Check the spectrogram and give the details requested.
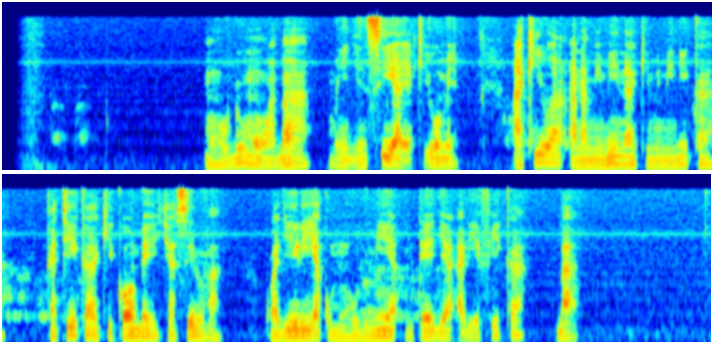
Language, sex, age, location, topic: Swahili, male, 18-24, Dar es Salaam, finance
